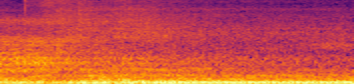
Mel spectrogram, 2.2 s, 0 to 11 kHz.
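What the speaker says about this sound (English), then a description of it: "See how easily the car starts," A 1949 Lincoln Cosmopolitan Town Sedan engine fires with a push-button start and settles into a loud, steady, smooth low idle rumble close by, with no voices.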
